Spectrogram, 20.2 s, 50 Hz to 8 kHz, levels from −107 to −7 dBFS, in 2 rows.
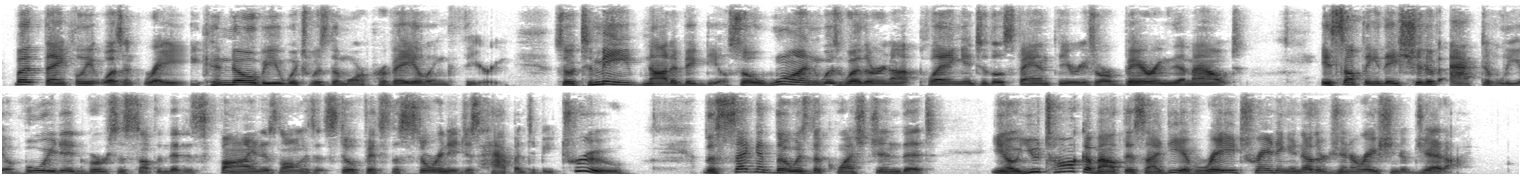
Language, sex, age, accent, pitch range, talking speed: English, male, 30-49, American, 150-215 Hz, 245 wpm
